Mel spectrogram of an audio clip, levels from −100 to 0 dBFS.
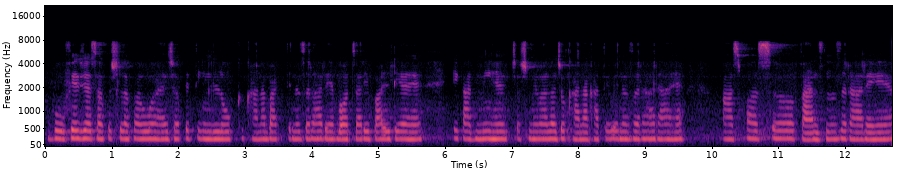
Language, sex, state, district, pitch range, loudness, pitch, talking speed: Hindi, female, West Bengal, Purulia, 210-220 Hz, -43 LUFS, 215 Hz, 180 wpm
